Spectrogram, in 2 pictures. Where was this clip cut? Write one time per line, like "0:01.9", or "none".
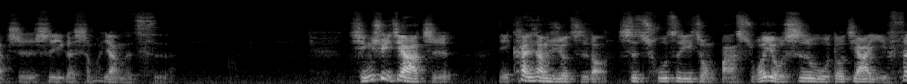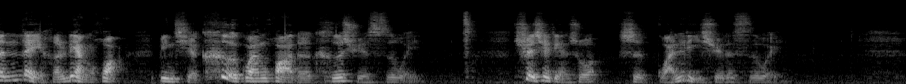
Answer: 0:06.1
